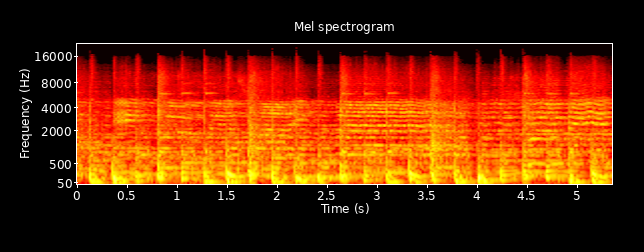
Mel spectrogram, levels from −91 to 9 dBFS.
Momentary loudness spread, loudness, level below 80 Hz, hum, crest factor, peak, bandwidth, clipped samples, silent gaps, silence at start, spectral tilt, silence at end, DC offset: 4 LU; -15 LUFS; -26 dBFS; none; 16 dB; 0 dBFS; 16.5 kHz; under 0.1%; none; 0 s; -4.5 dB/octave; 0 s; under 0.1%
